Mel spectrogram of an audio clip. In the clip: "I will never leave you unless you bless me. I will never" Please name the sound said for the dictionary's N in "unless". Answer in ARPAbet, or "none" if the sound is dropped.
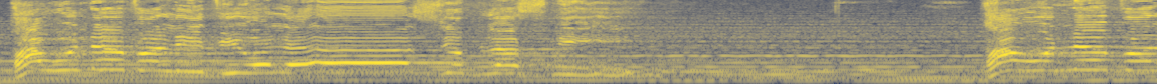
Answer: none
